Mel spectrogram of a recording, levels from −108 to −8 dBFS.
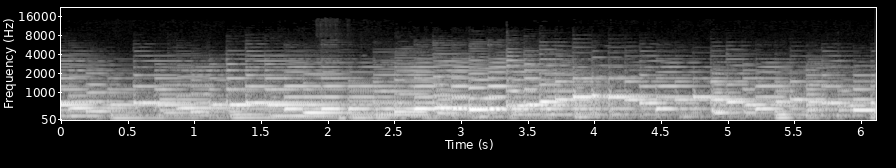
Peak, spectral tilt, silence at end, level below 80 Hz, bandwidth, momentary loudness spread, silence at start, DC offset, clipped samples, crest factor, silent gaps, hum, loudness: -4 dBFS; -9.5 dB/octave; 0 s; -58 dBFS; 4.8 kHz; 8 LU; 0 s; under 0.1%; under 0.1%; 14 dB; none; none; -18 LUFS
